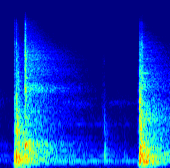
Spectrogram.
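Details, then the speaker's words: Toro TimeCutter zero-turn mower with an electric PTO, under repair after falling off a trailer upside down, deck engaged to test it: two sharp, solid bangs with a quieter tap between them. This is healthy PTO clutch engagement; a tiny click would mean low voltage or a weak clutch. "this has a electric PTO so I don't know you can hear that that click you can kind of Judge how good your clutches by how hard you hear that"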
